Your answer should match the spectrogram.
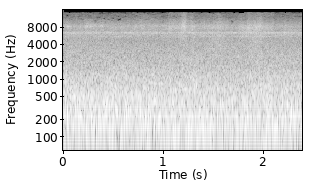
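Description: Steady, even roar of background noise in a large hall, unchanging throughout, with no distinct knocks or voices standing out.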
